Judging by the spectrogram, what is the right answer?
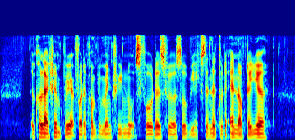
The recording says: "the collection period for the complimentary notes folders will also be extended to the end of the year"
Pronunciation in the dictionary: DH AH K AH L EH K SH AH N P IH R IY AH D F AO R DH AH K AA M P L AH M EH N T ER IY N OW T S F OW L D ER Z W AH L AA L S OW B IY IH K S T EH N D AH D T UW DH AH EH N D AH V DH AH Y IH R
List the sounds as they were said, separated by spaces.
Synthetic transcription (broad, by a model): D AH K AH L EH K SH AH N P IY R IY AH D F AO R AH K AA M P L AH M EH N T ER IY N OW T S F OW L D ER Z W AH L AA L S OW B IY IH K S T EH N D AH D T UW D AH EH N D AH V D AH Y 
